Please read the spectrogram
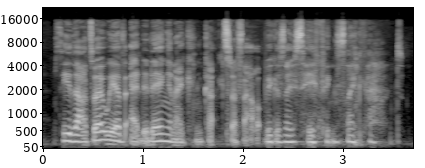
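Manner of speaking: whispered aside; sheepish whispered aside to the viewers. Real, not acted. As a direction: confide it under your breath. Aside about editing mistakes.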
